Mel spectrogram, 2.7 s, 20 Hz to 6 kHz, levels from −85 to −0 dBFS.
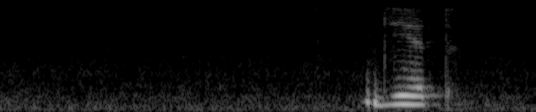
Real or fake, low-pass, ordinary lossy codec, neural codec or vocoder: fake; 5.4 kHz; Opus, 16 kbps; codec, 16 kHz, 16 kbps, FreqCodec, smaller model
